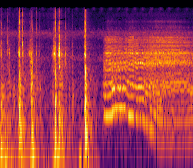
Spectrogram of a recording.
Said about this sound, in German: Und die Tür von dem Geräteschuppen war aufgeknackt.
